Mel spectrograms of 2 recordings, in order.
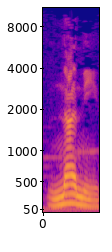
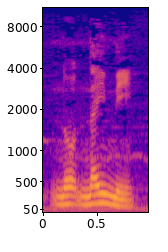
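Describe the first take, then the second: First: The middle t and a vowel are dropped. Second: The middle t sound is clearly pronounced. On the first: "nani directamente, nani, como suena" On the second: "no 90"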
